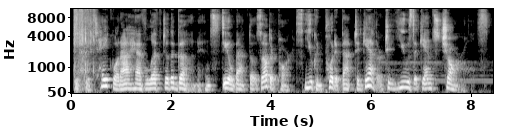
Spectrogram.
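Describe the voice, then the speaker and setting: A woman's voice: low voice, measured pace, few pauses, dark tone. A woman playing a tough, blunt older widow in a video game, with a wry, folksy way of talking. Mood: fond, challenging. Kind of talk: video game character dialogue. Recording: roomy echo.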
